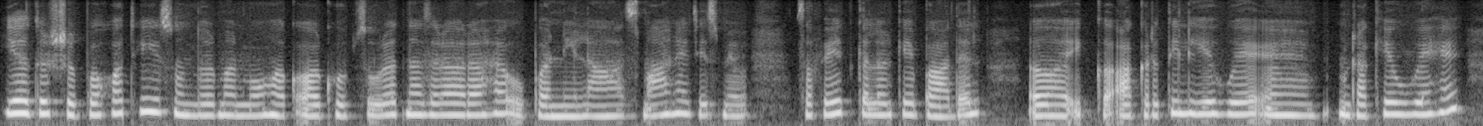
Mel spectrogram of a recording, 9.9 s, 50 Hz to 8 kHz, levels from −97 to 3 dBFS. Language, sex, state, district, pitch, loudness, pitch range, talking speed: Hindi, female, Jharkhand, Sahebganj, 235 Hz, -16 LUFS, 225-255 Hz, 180 wpm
